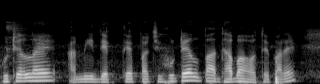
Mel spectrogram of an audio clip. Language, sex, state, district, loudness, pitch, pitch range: Bengali, male, Assam, Hailakandi, -19 LUFS, 135 Hz, 125-155 Hz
